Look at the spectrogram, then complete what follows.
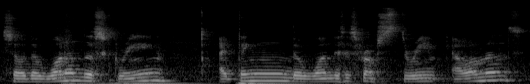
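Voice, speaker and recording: A man's voice: a little high, measured pace, a little mellow. A man from Puerto Rico whose native language is Spanish, chatting casually as a live stream host and thinking aloud in a rambling way. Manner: rambling, thinking aloud while reading chat. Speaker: live stream host giving PC troubleshooting advice. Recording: echoey room with faint noise.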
